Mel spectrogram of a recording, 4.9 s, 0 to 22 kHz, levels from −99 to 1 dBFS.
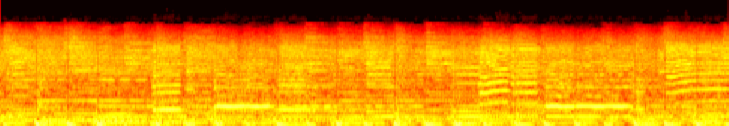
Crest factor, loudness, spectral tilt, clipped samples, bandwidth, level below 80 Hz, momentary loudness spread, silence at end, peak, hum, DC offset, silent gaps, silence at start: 14 dB; -16 LUFS; -4 dB/octave; under 0.1%; 10.5 kHz; -30 dBFS; 2 LU; 0 s; -2 dBFS; none; under 0.1%; none; 0 s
